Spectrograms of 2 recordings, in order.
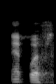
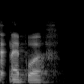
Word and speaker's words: Knebworth: I used to purposely pronounce, like, silent letters as well. – Yeah. – Well, I have to go to Nebworth sometimes, so... We purposely call it Knebworth.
